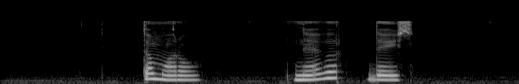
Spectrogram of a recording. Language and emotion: Russian, neutral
